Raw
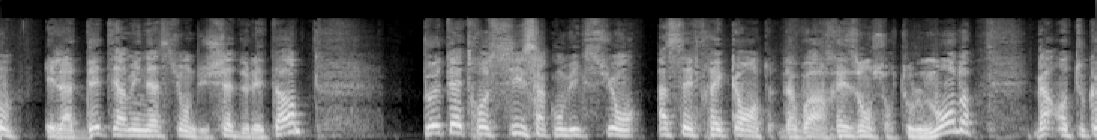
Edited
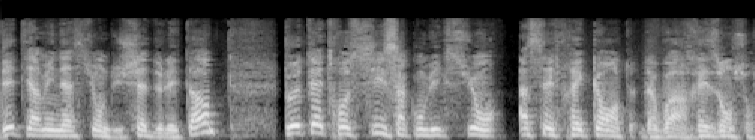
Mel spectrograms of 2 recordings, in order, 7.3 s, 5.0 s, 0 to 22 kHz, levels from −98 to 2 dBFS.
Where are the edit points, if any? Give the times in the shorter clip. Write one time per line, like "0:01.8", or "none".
0:01.8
